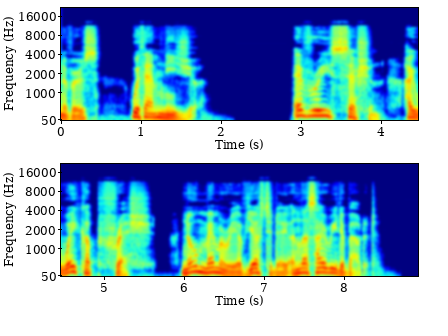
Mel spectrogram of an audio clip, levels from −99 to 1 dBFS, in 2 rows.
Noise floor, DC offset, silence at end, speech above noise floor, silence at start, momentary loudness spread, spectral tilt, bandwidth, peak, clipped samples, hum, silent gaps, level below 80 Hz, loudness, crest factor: under -90 dBFS; under 0.1%; 0.7 s; over 74 dB; 0 s; 15 LU; -6.5 dB/octave; 12 kHz; -2 dBFS; under 0.1%; none; none; -46 dBFS; -16 LUFS; 16 dB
